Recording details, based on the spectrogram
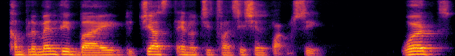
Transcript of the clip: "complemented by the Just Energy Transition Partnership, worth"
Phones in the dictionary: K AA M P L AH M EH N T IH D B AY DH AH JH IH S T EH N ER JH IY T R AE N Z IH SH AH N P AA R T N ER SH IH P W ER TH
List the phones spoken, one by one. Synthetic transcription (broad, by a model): K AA M P L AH M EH N T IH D B AY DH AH JH IH S T EH N ER JH IY T R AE N S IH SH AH N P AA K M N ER S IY W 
